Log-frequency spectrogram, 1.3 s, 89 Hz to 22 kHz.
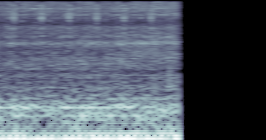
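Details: Hyster S70FT forklift with GM Vortec 2.4 engine, brought in not starting and misfiring with timing suspected, a defective ignition coil found: short burst of low, steady engine note with even pulses, no misses or popping; running smoothly.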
